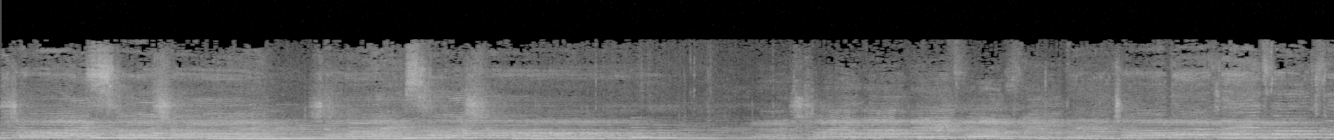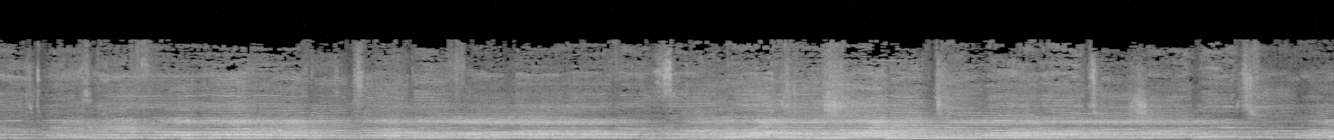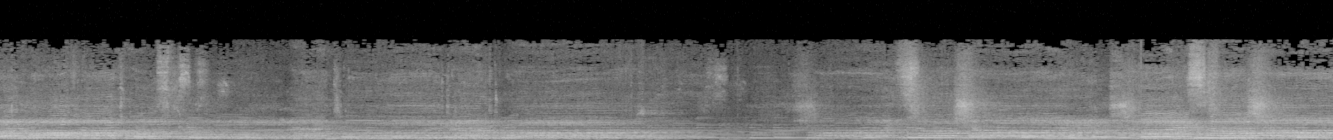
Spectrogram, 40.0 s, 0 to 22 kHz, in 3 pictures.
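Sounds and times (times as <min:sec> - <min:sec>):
choir singing a carol: 0:00.0 - 0:40.0.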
